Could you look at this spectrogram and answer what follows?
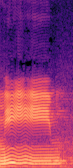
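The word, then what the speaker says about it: ميم: லாம் அலிஃப் அலிஃப் லாம் மீம் சரிங்களா அடுத்து மீம் மீம் மீம் இரு உதடுகளையும் சேர்த்து உச்சரிப்பது சரிங்களா நூன் வல் கலம்மி வல்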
